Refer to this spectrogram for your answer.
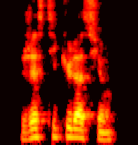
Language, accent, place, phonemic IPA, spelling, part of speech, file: French, France, Lyon, /ʒɛs.ti.ky.la.sjɔ̃/, gesticulation, noun, LL-Q150 (fra)-gesticulation.wav
- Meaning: gesticulation, movements, gesturing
